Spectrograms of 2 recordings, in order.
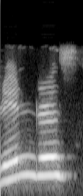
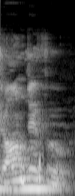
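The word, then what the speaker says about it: rendezvous: হচ্ছে এ রন্ডেভু। এটা খুবই সুন্দর উচ্চারণ। এটা আমি বলতে যাচ্ছিলাম। এটা হচ্ছে এ রন্ডেভু ইন old Dhaka. Renders, রন্ডে রন renders. রন্ডেভু। এটা উচ্চারণটা ডিফারেন্ট, টোটালি ডিফারেন্ট।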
